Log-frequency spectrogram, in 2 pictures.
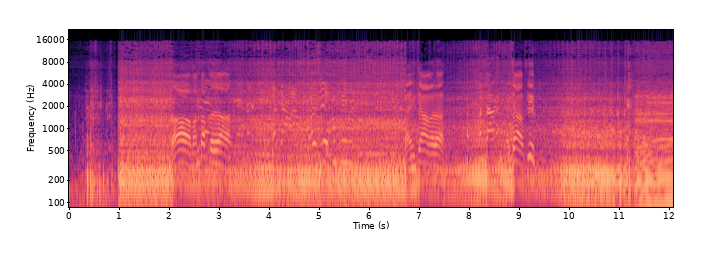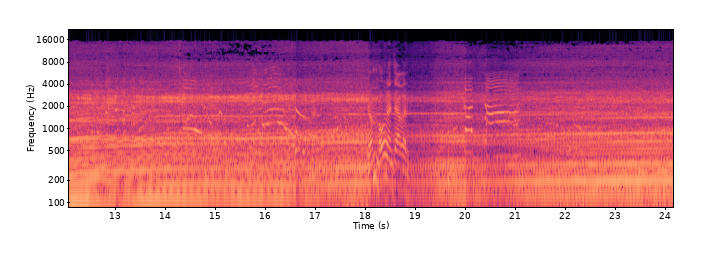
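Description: An outboard motor runs with a loud, steady drone.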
